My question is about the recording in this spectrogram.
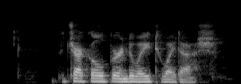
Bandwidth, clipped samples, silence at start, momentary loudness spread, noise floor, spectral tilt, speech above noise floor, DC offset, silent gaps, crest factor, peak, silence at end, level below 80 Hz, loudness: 7.4 kHz; under 0.1%; 0.6 s; 15 LU; -58 dBFS; -7.5 dB/octave; 36 dB; under 0.1%; none; 18 dB; -6 dBFS; 0.25 s; -62 dBFS; -23 LUFS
